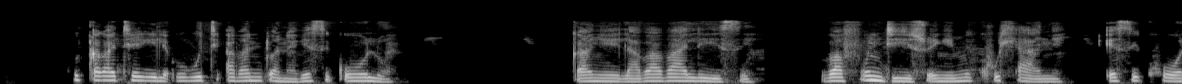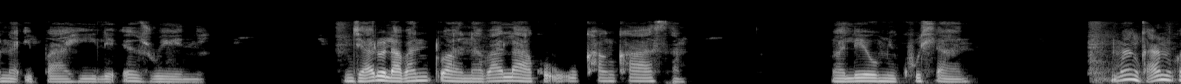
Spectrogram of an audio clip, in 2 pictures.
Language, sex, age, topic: North Ndebele, female, 25-35, health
